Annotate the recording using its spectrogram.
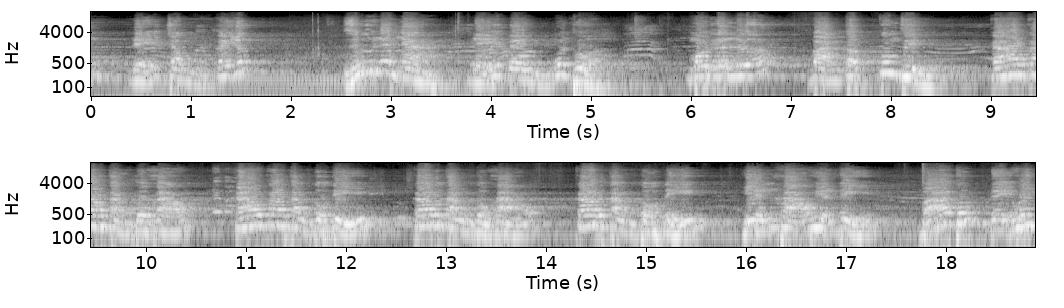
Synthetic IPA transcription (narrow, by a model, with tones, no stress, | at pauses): n | ɗe˧˩t͡ɕə˨˩wŋ͡mkə˧jɗɨ˦˥k̚ | zɨ̰˧˥le˧mɲaː˨˩ɗe˧˩ɓe˨˩nŋu˧ənt̪ʰu˧˩ə | mo˨˩t̚lə̰˧˨nlɨ̰˧˥ə | ɓaː˧˩nt̪ə˨˩p̚kʊ˧ŋ͡mt̪ï˨˩ŋ̟ | kaː˧wkaː˧wt̪ʰa˨˩ŋt̪o̰˧˨xaː˨˦wkaː˧wkaː˧wt̪ʰa˨˩ŋt̪o̰˧˨t̪i˨˩˦kaː˧wt̪a˨˩ŋt̪o˧˨˩xaː˨˦w | kaː˧wt̪a˨˧˩ŋt̪o̰˧˨˩t̪i˨˦ | hḭ˧˨ənxaː˨˦whḭ˧˨ənt̪i˧˩˦ | ɓa̰ː˨˦t̪ʰʊ˦˥k͡p̚ɗḛ˧˩˨hwi˧ŋ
